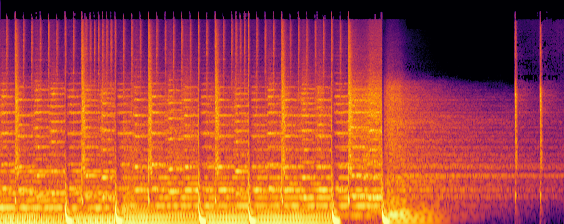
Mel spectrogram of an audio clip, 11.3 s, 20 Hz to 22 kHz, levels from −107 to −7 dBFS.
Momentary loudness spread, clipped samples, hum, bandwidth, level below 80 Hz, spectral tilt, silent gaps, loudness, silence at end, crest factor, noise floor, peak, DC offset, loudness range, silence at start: 11 LU; under 0.1%; none; 16.5 kHz; -16 dBFS; -5 dB/octave; none; -14 LUFS; 0.45 s; 12 dB; -38 dBFS; -2 dBFS; under 0.1%; 5 LU; 0 s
